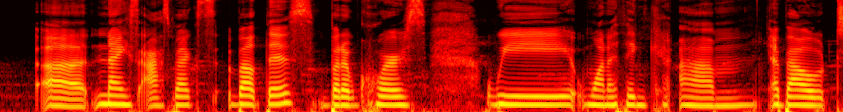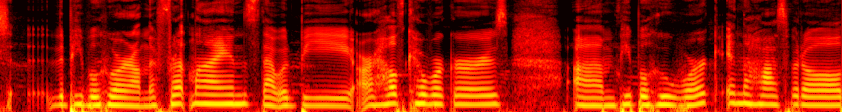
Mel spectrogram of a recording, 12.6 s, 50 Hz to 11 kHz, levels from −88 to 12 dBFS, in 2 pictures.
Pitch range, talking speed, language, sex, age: 195-215 Hz, 165 wpm, English, female, 20-39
